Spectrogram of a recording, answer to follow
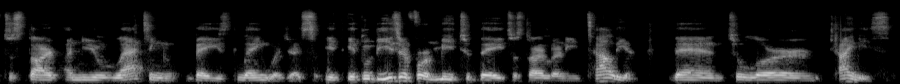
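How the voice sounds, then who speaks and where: A man's voice: on the low side, a little slow, darkish tone. A man whose first language is Portuguese, talking earnestly as a podcast guest, with some non-native phrasing. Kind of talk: casual interview talk.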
